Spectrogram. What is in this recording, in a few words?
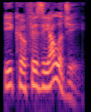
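"ecophysiology", British English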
